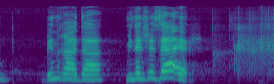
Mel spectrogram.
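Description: A woman speaks with animation into a microphone, close by.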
